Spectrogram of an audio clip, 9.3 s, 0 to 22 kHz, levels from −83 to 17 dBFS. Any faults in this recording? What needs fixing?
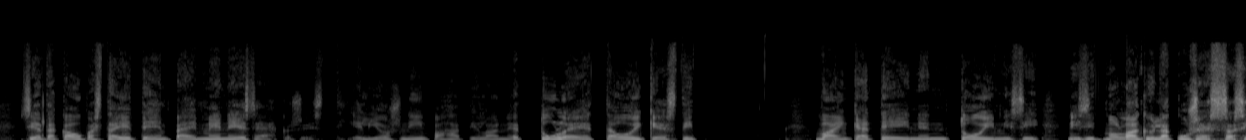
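Sudden gain jumps at 1.86 s and 8.45 s. At 1.86 s the speech and its background noise drop together by about 12 dB, recovering at 3.85 s. At 8.45 s both rise by about 10 dB and stay raised to the end. Each step lands between adjacent samples with no fade, likely from a gain setting or bit shift applied instantly. To prevent it, ramp every gain change over several milliseconds instead of switching it.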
